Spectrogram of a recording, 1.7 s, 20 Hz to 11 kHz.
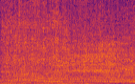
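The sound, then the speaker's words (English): A deep, sustained dragon roar, from a grappled dragon being strangled, rumbles continuously for a couple of seconds, loud, with heavy low-end growl and no pauses. “And since you still have him grappled because he failed to get out, he takes 2 points of damage as you're sort of strangling him and more dragon roaring.”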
